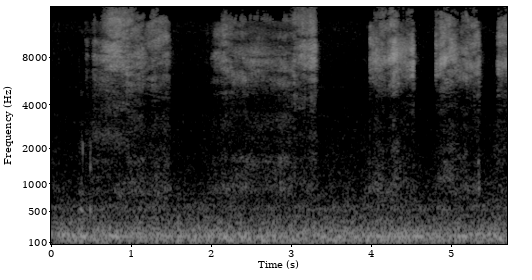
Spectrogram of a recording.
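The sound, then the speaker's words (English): Scratchy drawing strokes as a flower is sketched come in several short bursts with brief pauses, a soft, dry rasp and no talk. “so I'm good at drawing trees and flowers. You draw a lot of trees and flowers when you're a primary school teacher. So this is a flower, okay?”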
